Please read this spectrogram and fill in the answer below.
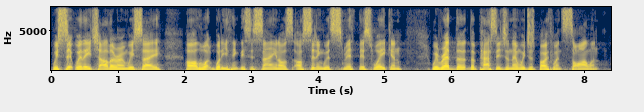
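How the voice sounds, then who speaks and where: A man with an Australian accent speaks at a fairly quick pace and a fairly high pitch, with a dry, close sound and no echo. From Australia, rural New South Wales. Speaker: pastor. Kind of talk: sermon. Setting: church. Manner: casual, conversational.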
